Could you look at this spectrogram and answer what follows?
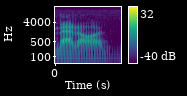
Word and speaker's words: Meddle: The album Metal, which by the way Right. is spelled excuse me, MEDDLE.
